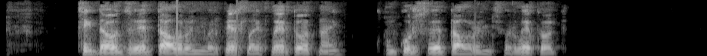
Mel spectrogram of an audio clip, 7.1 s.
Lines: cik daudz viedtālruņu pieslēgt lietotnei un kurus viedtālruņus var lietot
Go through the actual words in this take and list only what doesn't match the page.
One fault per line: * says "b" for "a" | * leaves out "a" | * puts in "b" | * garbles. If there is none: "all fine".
* puts in "var"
